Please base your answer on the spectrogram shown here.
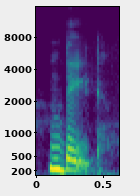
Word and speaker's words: dead: कुछ वर्ड में EA का उच्चारण A में भी होता है। बहुत सारे ऐसे वर्ड्स होते हैं जहाँ पर EA को A में प्रोनाउंस करते हैं, जैसे कि DEAD। तो यहाँ पे आपको दिख रहा होगा EA, तो इसे A में प्रोनाउंस किए तो हो गया डेड। HEAD, हेड।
